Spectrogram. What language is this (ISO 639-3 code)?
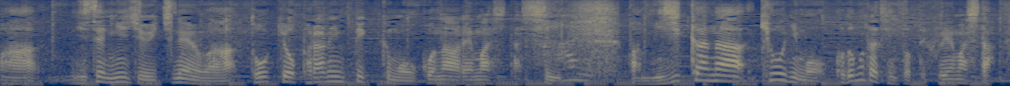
jpn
